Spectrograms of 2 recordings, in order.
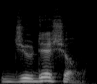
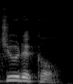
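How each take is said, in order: First: The word ends with a 'shal' sound. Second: The word ends with a 'kal' sound. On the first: The speaker calls it right. "Yes, judicial" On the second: The speaker calls it wrong. "not judical. Please don't pronounce it that way"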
